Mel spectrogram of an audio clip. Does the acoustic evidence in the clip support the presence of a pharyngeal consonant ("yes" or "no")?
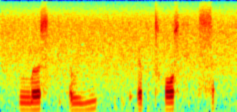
no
